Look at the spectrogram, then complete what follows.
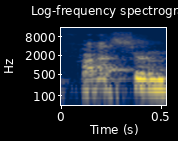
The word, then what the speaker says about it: fasten: I will fasten the front door. Get your coat, Hop Henry. We'll change it. Fasten. There is a silent letter in this one. F-A-S-T-E-N. What is silent?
